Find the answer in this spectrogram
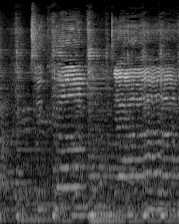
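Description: Live acoustic guitar being strummed, accompanying a woman singing held notes into a microphone.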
